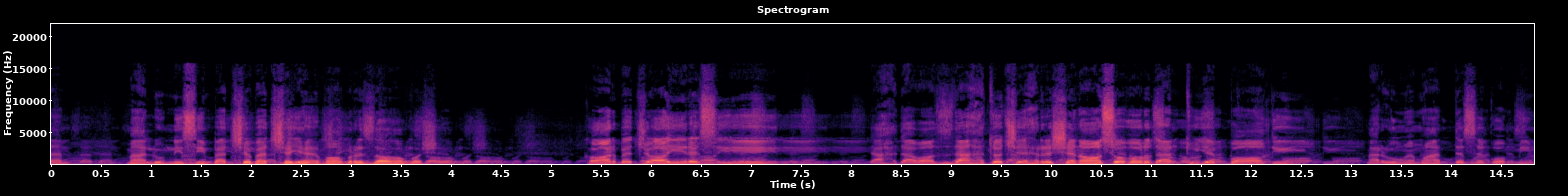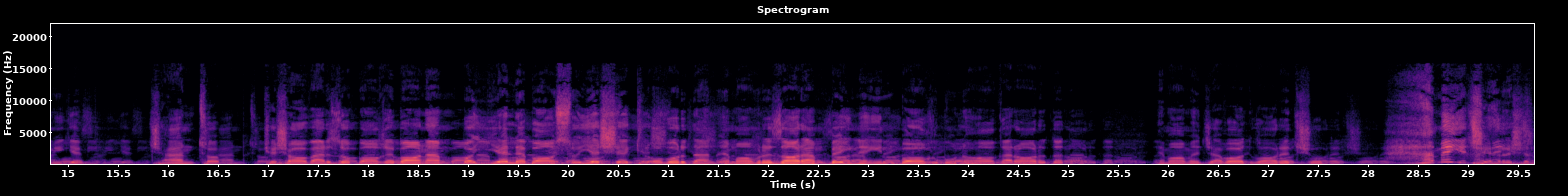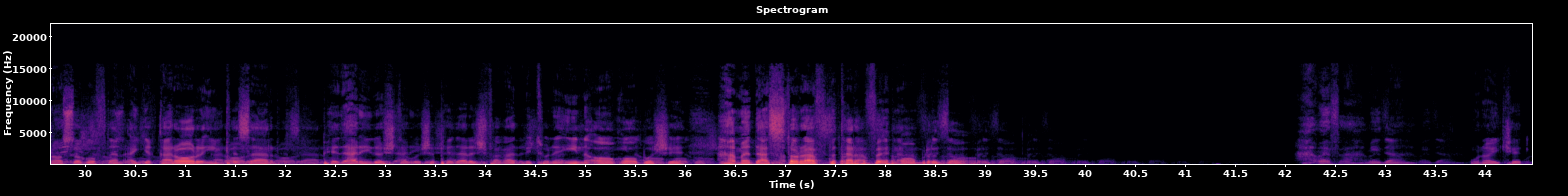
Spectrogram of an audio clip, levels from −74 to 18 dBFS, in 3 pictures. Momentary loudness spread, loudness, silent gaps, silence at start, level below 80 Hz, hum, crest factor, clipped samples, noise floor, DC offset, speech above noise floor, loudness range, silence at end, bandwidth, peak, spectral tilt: 20 LU; -20 LUFS; none; 0 s; -48 dBFS; none; 20 dB; under 0.1%; -73 dBFS; under 0.1%; 53 dB; 11 LU; 0.15 s; 16 kHz; -2 dBFS; -4.5 dB/octave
